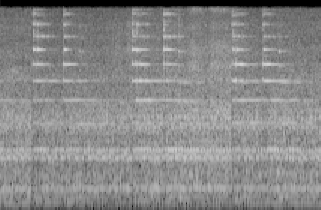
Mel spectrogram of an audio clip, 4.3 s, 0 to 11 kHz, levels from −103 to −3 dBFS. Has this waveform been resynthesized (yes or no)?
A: no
